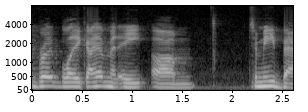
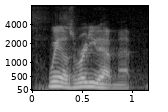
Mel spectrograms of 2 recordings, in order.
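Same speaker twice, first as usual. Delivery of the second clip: ordinary talk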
